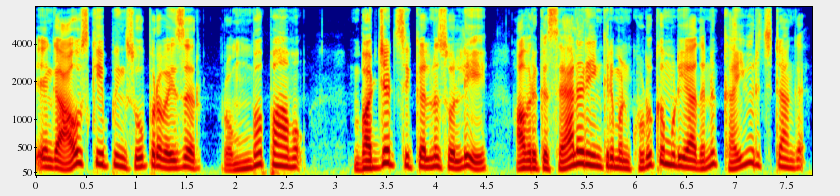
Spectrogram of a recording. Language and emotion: Tamil, sad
